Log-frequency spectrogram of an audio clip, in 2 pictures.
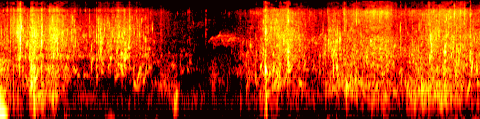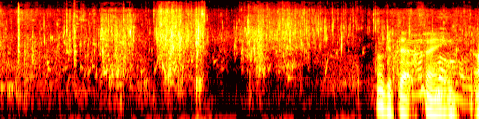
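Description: A hooked fish thrashes and splashes in shallow water.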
